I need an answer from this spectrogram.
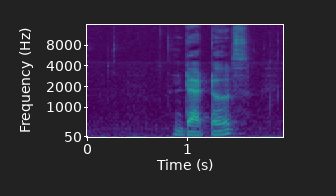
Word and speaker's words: debtors: डेटर्स, इसकी spelling में pronounce कर रहा हूँ DEBTORS। डेटर्स बोलते हैं इसे, डेटर्स।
